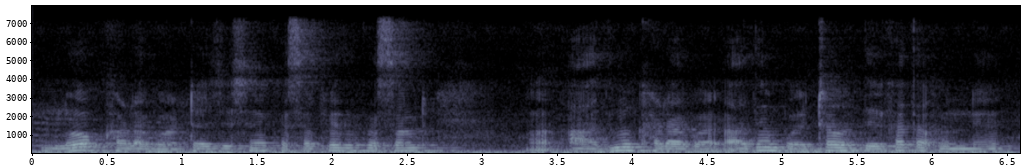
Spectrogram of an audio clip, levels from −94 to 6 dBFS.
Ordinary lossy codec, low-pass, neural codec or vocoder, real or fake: none; 7.2 kHz; none; real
